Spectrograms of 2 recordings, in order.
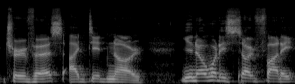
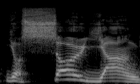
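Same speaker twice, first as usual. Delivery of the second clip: ordinary talk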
